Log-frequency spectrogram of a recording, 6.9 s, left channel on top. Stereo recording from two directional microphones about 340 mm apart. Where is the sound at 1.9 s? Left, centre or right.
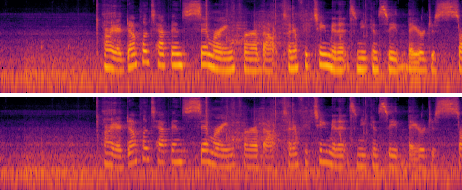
Left.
